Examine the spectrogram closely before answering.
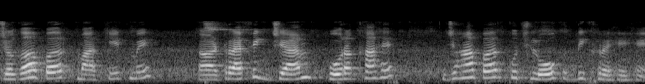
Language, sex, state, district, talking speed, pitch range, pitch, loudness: Hindi, female, Madhya Pradesh, Dhar, 160 wpm, 240-305 Hz, 270 Hz, -18 LUFS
